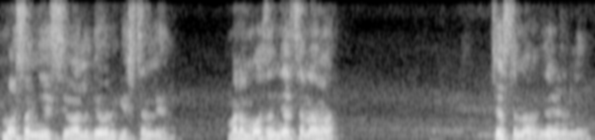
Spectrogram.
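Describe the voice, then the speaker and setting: A man's voice: a little high, brisk, dark tone, breathy edge, low-quality recording. A man from India with a Rayalaseema Telugu accent, preaching a sermon and pressing the congregation with repeated questions. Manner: repeated questions to the congregation, teaching with everyday examples. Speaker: pastor.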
